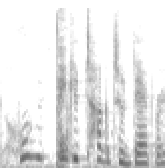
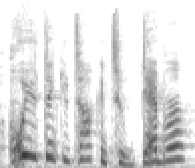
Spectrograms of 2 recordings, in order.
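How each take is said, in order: First: Quick, soft retold challenge; switched persona. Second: Loud, fast, high retold outburst; deranged snap. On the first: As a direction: act out the deranged man under your breath. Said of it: "He just switched and transformed real quick". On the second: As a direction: act out a man suddenly switching on her. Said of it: "he looked like this crazy, deranged nut".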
